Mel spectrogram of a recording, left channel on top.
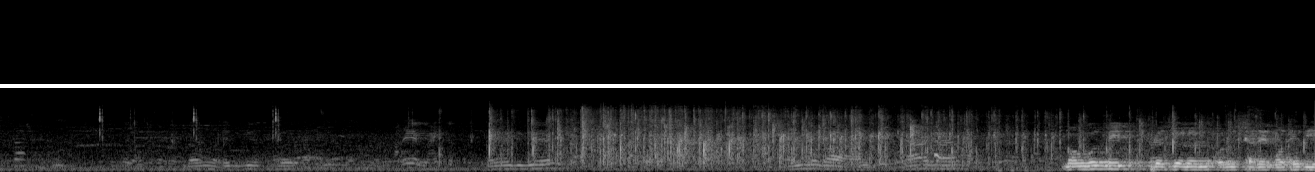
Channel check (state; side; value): silent; left; digital silence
